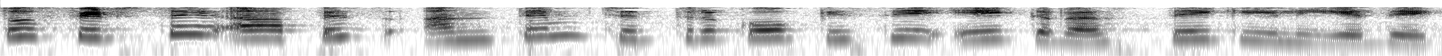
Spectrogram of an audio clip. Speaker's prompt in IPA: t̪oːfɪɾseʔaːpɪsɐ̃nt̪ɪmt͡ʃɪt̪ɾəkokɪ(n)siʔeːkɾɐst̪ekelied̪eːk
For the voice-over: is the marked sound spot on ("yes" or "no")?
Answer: no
